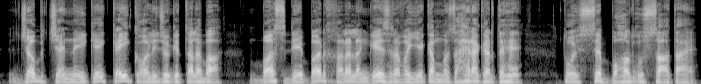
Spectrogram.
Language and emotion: Urdu, angry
